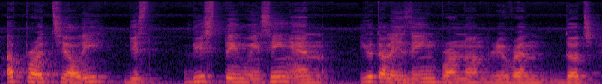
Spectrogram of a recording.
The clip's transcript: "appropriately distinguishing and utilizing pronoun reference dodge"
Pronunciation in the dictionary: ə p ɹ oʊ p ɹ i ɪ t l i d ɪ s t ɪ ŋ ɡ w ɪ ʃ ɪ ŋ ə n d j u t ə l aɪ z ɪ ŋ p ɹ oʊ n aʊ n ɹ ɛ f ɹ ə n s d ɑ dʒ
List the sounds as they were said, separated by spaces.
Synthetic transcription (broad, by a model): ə p ɹ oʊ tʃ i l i d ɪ s t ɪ ŋ ɡ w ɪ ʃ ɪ ŋ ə n j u t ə l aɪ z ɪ ŋ p oʊ n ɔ n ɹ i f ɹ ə n d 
